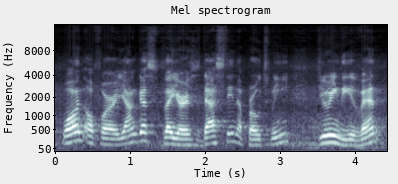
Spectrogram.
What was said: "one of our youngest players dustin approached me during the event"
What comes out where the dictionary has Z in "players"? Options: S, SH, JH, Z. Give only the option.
S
